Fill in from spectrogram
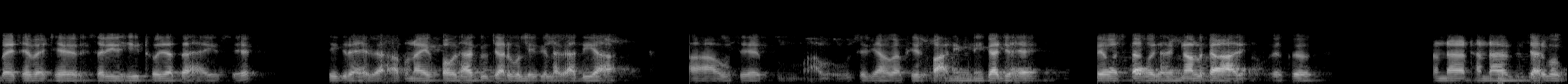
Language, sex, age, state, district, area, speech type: Hindi, male, 30-45, Bihar, Vaishali, urban, conversation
